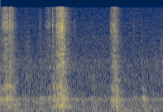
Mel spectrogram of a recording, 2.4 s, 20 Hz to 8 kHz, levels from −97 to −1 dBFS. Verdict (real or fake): fake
